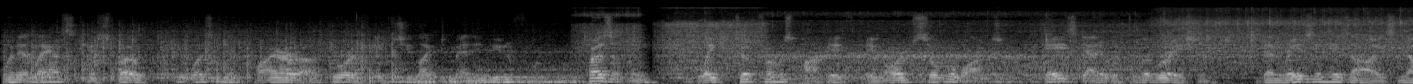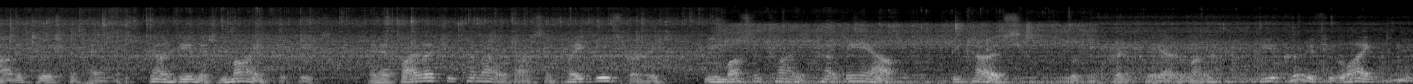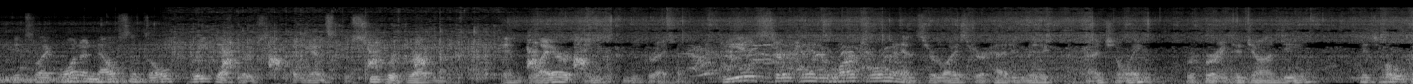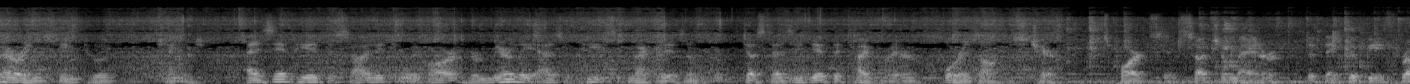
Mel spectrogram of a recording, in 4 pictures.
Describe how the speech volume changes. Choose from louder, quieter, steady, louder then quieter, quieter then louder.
steady.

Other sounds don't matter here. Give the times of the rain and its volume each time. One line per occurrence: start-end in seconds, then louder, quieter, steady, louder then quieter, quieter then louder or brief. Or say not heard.
0.0-56.4 steady.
